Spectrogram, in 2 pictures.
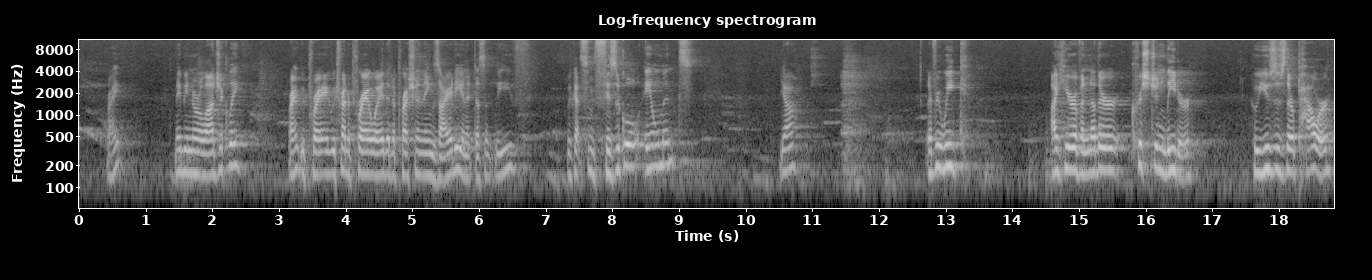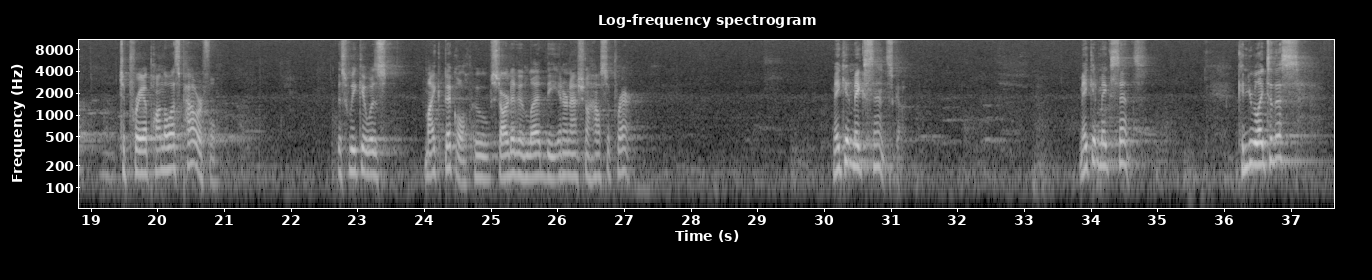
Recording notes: At The Table worship gathering on Sunday, December 3rd, 2023. First Sunday of Advent.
